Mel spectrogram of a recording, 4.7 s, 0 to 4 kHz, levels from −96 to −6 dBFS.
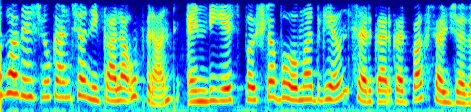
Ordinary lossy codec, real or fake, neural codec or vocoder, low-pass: none; fake; codec, 16 kHz, 4 kbps, X-Codec, HuBERT features, trained on LibriSpeech; 3.6 kHz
